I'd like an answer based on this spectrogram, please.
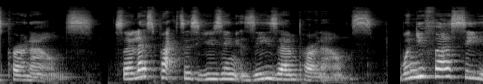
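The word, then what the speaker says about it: xe: struggled with this but it's pronounced with a z z z pronouns and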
